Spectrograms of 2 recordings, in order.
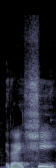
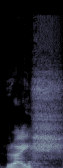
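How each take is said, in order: First: The word ends with an added 'ee' vowel. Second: The word ends on the 's' consonant. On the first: The speaker calls it wrong. "राइशी हो रहा है क्या, नहीं हो रहा है" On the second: The speaker calls it right. "ई omit हो रहा है"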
